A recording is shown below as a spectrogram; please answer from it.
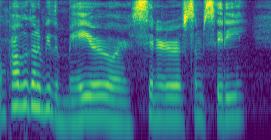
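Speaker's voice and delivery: put-on offhand, matter-of-fact, nonchalant tone. Retelling a classmate's answer about his future, imitating a nonchalant tone. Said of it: "the way he said it, all nonchalant".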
